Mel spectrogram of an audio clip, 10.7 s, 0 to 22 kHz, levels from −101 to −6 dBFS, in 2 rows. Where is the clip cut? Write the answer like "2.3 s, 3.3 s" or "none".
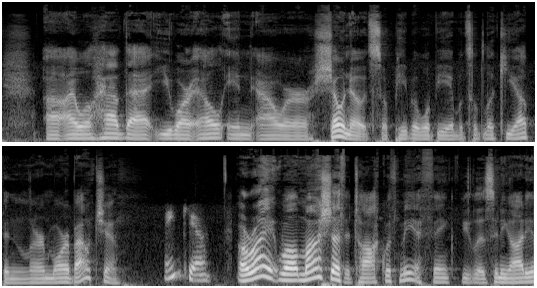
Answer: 7.6 s, 8.7 s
